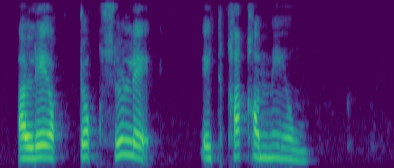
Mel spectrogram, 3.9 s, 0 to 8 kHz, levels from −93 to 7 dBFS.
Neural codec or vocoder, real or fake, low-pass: vocoder, 22.05 kHz, 80 mel bands, WaveNeXt; fake; 7.2 kHz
